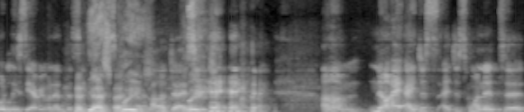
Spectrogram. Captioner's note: laughs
